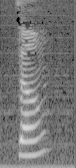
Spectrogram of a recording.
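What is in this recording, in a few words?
"zeng" second tone, Mandarin Chinese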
